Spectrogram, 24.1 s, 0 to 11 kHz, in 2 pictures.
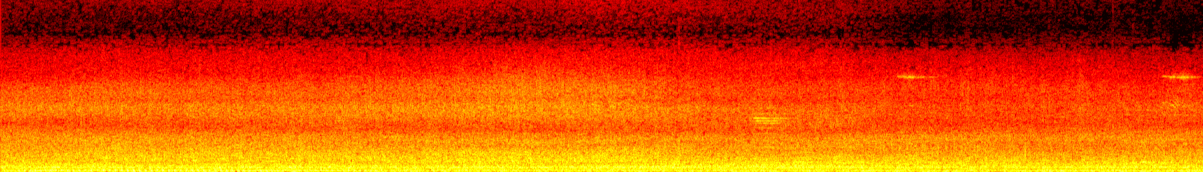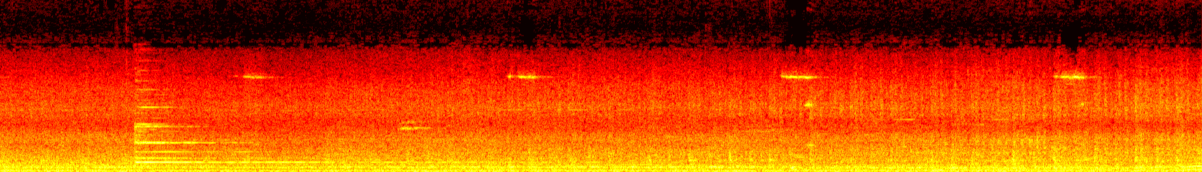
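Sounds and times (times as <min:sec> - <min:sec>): steady rushing background noise: 0:00.0 - 0:24.0
metal temple bell ringing: 0:13.4 - 0:17.6.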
